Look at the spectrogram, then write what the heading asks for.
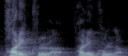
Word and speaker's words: particular: 어디선가 우리 학생들이 트 발음을 르라고 바꾼다. 그래야 발음이 부드럽게 나오고 자연스럽게 나온다. 좋습니다. 그러니까 트가 아니고 르, 워터가 아니고 워러 이런 거. 좋은데 말이야. 아무 때나 그런 줄 알고 particular 큰일 납니다.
